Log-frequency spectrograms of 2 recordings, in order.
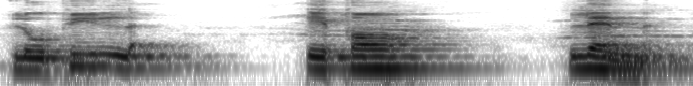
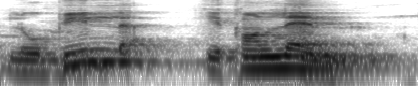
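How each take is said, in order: First: Le pull, est en, laine, each chunk set apart by clear pauses; dictated word by word. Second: Said in the usual way. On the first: Shown as a demonstration. Teacher dictating to the class, chunk by chunk with pauses. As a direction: read it out in pieces for students to write down. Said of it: "teacher dictates a fill-in sentence". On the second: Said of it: "teacher reads the whole sentence".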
